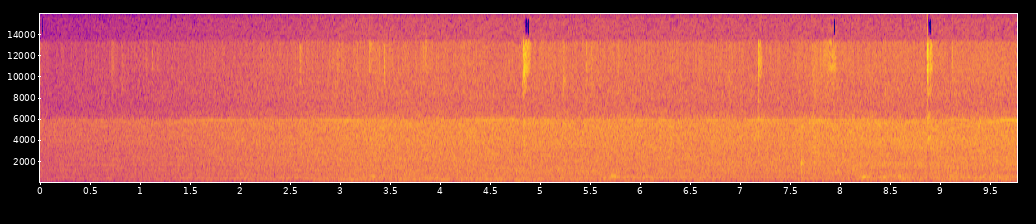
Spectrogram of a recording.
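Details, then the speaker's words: 1973 Honda CL350 motorcycle being cranked: the starter whirs while a rapid, even clatter comes from the starter clutch behind the side cover on the flywheel. Starter clutch rattle. "that's exactly what a starter clutch does and it's located behind this side cover on the flywheel and it'll make a noise like this"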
